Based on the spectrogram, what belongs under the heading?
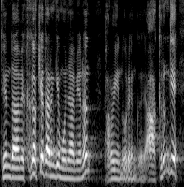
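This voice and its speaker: Very animated and fast, a man on the high side of the pitch range preaches with vocal fry creeping in. It's an emphatic early-morning sermon, and he keeps checking in with his congregation. The sanctuary gives it a long reverb.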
